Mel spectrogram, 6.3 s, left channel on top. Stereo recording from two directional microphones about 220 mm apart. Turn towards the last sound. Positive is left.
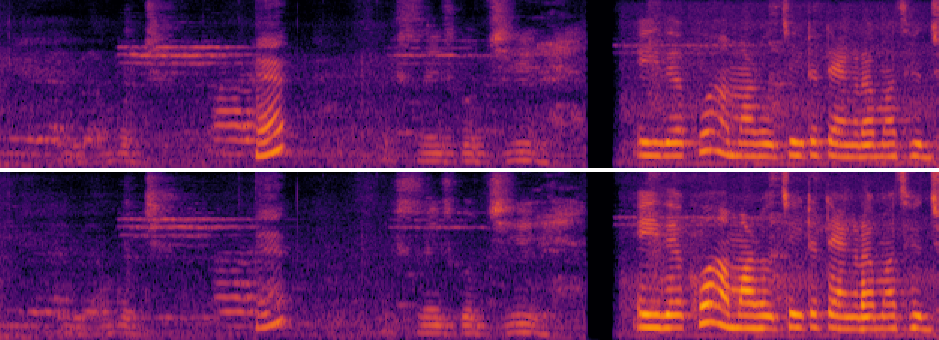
turn(degrees=-30)  # may be behind; listen again after turning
